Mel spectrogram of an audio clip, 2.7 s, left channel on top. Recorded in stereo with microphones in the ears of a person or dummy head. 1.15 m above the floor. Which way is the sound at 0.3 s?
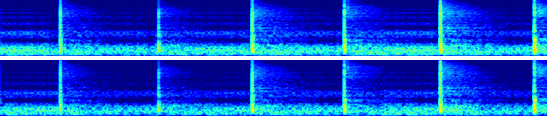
5° right (ahead or behind).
